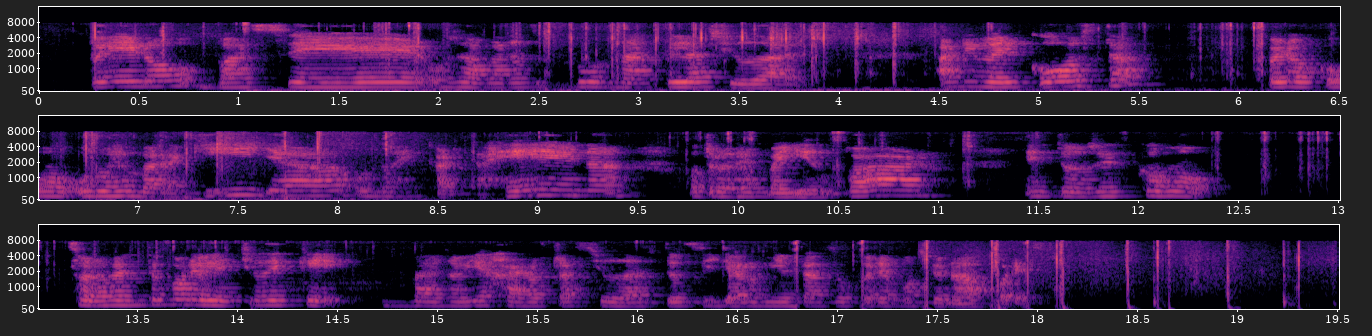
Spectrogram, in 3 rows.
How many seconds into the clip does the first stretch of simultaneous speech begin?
none

